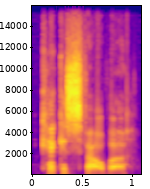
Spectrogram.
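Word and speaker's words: Kekesfalva: I even looked up how to pronounce it and now I can't remember. And then it's Kekis Falva is how you say the family's name.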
